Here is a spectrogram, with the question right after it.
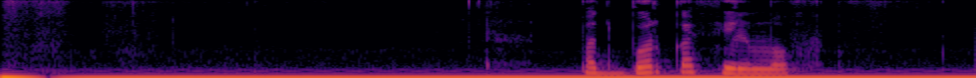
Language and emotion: Russian, neutral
